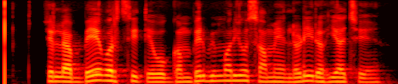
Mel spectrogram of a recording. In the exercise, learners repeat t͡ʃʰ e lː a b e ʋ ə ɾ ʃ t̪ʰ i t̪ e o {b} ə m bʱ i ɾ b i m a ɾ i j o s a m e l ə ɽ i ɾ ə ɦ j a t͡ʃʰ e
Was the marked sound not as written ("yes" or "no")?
yes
